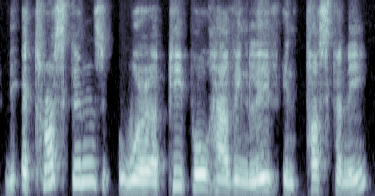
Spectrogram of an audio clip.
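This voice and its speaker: A man who is a non-native English speaker, explaining things in an informal scholarly discussion, haltingly and often checking with "okay?". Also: a little high, big pitch swings, mellow, dry recording, highs cut off. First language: not English. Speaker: study group participant.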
